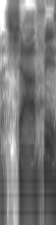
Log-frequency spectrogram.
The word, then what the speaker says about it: Shafi: Well, so first of all, am I saying your name correctly when I say Shafi? – Oh, perfect. It's like you gave me my name. Yeah, it was excellent. – Is that right? Are you making fun of me? – No, not at all. Shafi is perfect.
